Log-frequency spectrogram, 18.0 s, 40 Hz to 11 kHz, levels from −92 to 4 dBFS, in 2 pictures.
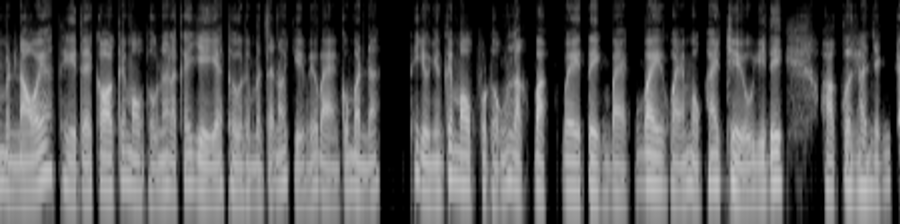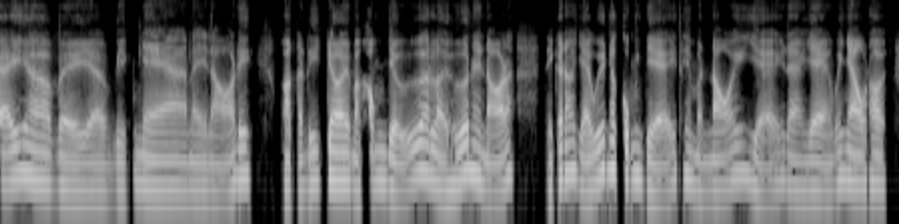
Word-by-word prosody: mình 110 -5 -4
nói 100 +5 +3
á, 150 - -2
thì 110 -8 -4
để 95 0 -2
coi 110 0 +4
cái 130 - -6
mâu 105 -5 -1
thuẫn 90 0 -8
nó 105 - -2
là 95 - -2
cái 115 +4 -5
gì 95 -4 0
á, 95 - 0
thường 95 -2 -4
thì 95 - -7
mình 90 -1 -7
sẽ 95 - -5
nói 115 +4 -4
chuyện 90 -5 -7
với 105 +4 -4
bạn 90 -4 -2
của 105 - -5
mình 105 -4 -1
á. - - -5 0.4
Thí - - -4
dụ 100 - +1
những 100 +1 -4
cái 140 - -1
mâu 115 -3 +3
v - - -4
thuẫn - - -5
lặt - - 0
vặt - - +2
về 100 -1 +1
tiền 95 -2 -2
bạc, 90 -2 -2
vay 115 -1 +3
khoảng 100 +1 -3
1-2 115 +3 -2
triệu 90 -3 0
gì 100 +1 -2
đi, 120 +2 +2 0.4
hoặc - - -3
là 105 0 -1
những 105 +3 -7
cái, 135 +5 +4
à, 125 -4 +3
về, 100 -3 0
à, 95 -1 0
việc 100 -1 -5
nhà 100 -3 +1
này 95 0 -3
nọ 95 0 0
đi, 135 0 +1 0.3
hoặc - - +1
là 100 - -1
đi 115 +4 -2
chơi 125 -1 +7
mà 105 -2 0
không 125 +2 0
giữ, 110 +6 +2
ơ, 155 - +5
lời 105 -8 +2
hứa 130 +7 +4
này 150 -4 +1
nọ 95 -3 +4
đó, - - +1 0.3
thì 100 - -6
cái 135 - +3
đó 150 - +4
giải 110 -11 +1
quyết 135 +9 +2
nó 165 - +4
cũng 135 0 0
dễ. 90 +1 +3
Thì 140 -1 -4
mình 100 -5 -5
nói 105 +9 +1
dễ 120 +1 -3
đàng 100 -3 -2
dàng 95 -2 +2
với 120 +4 -3
nhau 115 -4 +5
thôi, 115 -2 +3
105 Hz, 285 wpm, -26 LUFS, 95-120 Hz, 0.4 s, chơi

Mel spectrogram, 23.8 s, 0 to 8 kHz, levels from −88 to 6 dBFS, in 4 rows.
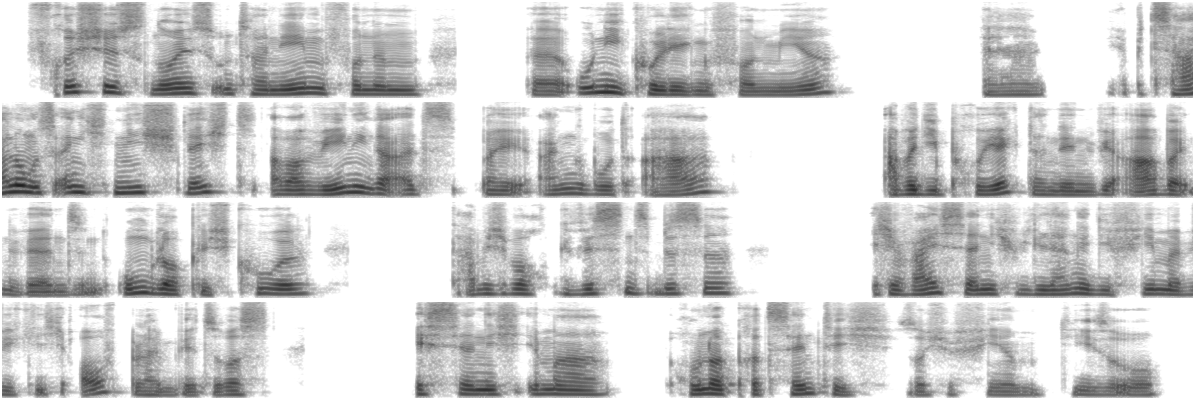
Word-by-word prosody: frisches 185 -4 +1
neues 155 +3 +4
Unternehmen 145 +2 +2
von 135 -2 -2
'nem, 125 -1 0 0.5
äh, 110 -1 -1
Uni-Kollegen 135 -10 +2
von 110 +1 -4
mir, 130 +11 -1 0.7
äh. 110 +1 -8 0.4
Die - - -20
Bezahlung 180 +8 +6
ist 175 - +2
eigentlich 185 +2 +1
nicht 175 +2 +2
schlecht, 190 +5 -2
aber 130 0 +1
weniger 155 +3 +5
als 135 -1 -5
bei 125 -1 -3
Angebot 130 -2 -4
A. 110 - -2 0.8
Aber 130 +2 +4
die 125 -1 -1
Projekte, 140 +3 0
an 115 - -3
denen 110 -1 -1
wir - - -3
arbeiten 120 +2 +1
werden, 100 0 -1
sind - - -9
unglaublich 145 -8 +2
cool. 145 -1 +2 0.7
Da - - -16
habe 145 - -3
ich 140 - -5
aber 145 - +2
auch 135 - -9
Gewissensbisse. 150 +3 -2 0.7
Ich 135 -3 -2
weiß 155 +5 +1
ja 135 - +3
nicht, 140 0 -1
wie 135 - -7
lange 130 +3 +1
die 125 -1 -5
Firma 135 -4 -1
wirklich 115 -1 -9
aufbleiben 115 - -3
wird 100 - -5
sowas 115 +2 -3 0.7
ist 135 - 0
ja 135 - +4
nicht 130 -1 +2
immer 130 -2 +1 0.4
hundertprozentig, 135 -4 +1
solche 105 -1 -10
Firmen, 110 +1 -9
die 120 -2 -7
so 110 0 -5
135 Hz, 150 wpm, -23 LUFS, 120-150 Hz, 0.8 s, Bezahlung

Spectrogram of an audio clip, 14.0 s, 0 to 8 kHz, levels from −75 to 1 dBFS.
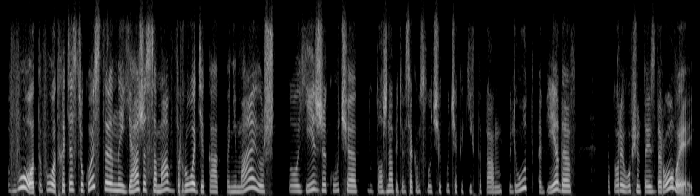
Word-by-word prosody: Вот, 240 - +5
вот, 265 -5 +2
хотя, 275 +4 0
с - - -4
другой 275 - +1
стороны, 265 - +3
я 220 +7 +4
же 280 -1 +5
сама 245 +4 +1
вроде 235 -1 +1
как 210 0 -4
понимаю, 220 - 0
что 225 +1 -3
есть 235 +7 +1
же 245 -2 +3
куча, 235 -2 -1 0.2
ну, 230 -3 -21
должна 215 +3 -1
быть, 220 -2 -11
во 205 - -12
всяком 205 0 -5
случае, 215 0 -3
куча 225 0 -7
каких-то 215 0 -16
там 195 +2 -7
блюд, 275 - -4
обедов, 220 +4 0 0.6
которые, 230 +3 -3
в 210 - -5
общем-то, 215 -3 -4
и 210 - 0
здоровые, 340 - +1
230 Hz, 135 wpm, -25 LUFS, 210-265 Hz, 0.6 s, Вот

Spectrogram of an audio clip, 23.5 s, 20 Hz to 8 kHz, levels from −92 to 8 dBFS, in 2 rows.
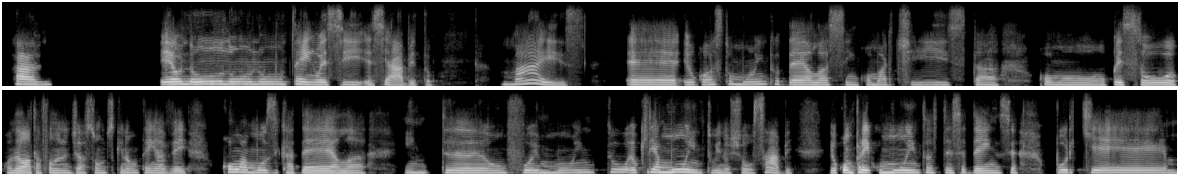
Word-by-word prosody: Sabe? 225 -3 +4 1.1
Eu 230 +2 +8
não 240 +1 +5
não 235 0 +2
não 230 0 0
tenho 225 -3 +2
esse 205 0 -2
esse 195 +4 -5
hábito, 170 -3 -1 0.7
mas, 220 - -3 0.5
eh, 205 -1 +1
eu 210 +1 -2
gosto 220 +4 -5
muito 235 +2 -4
dela, 200 0 +1
assim, 200 -1 -9
como 195 +1 -7
artista, 185 0 -9 0.4
como 195 -3 -4
pessoa, 195 -2 0
quando 195 -1 -3
ela 185 0 +6
está 190 +1 -3
falando 190 0 -3
de 190 - -7
assuntos 185 0 -6
que 210 - -6
não 190 +1 -3
têm 190 -1 -3
a 185 - -1
ver 180 0 -3 0.3
com 250 -1 +5
a - - +5
música 205 -3 -2
dela, 185 +1 +2 0.4
então 200 0 -1
foi 205 +2 -1
muito 225 +5 -3
eu 215 - +1
queria 240 +3 +2
muito 225 -3 +4
ir 190 - -2
no 175 - -4
show, 170 -1 -7
sabe? 180 -3 -2 0.3
Eu 195 - 0
comprei 220 0 +6
com 210 -1 -4
muita 210 +1 +3
antecedência 190 -2 -2 0.4
porque 210 -2 +1
205 Hz, 130 wpm, -23 LUFS, 190-225 Hz, 1.1 s, Eu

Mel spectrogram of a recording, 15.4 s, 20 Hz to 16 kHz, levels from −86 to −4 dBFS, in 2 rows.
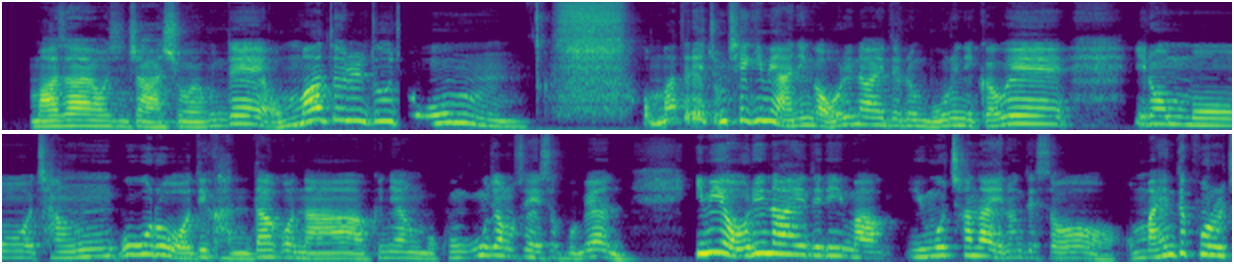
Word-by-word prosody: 맞아요. 155 +2 +4
진짜 145 -2 -1
아쉬워요. 140 +1 0
근데 210 +7 +1
엄마들도 295 - +2
좀 225 - -4 0.7
엄마들의 - - -2
좀 290 - -1
책임이 310 0 +1
아닌가. 180 +3 +1
어린아이들은 190 -6 -2
모르니까. 160 +1 -3
왜 225 -2 +2 0.4
이런 215 -1 -3
뭐 185 -2 -2
장 195 +6 -5
보러 255 +1 +1
어디 170 +1 0
간다거나 145 -3 0
그냥 165 -1 -5
뭐 145 -1 -7
공공장소에서 195 - -3
보면 145 -4 -3 0.4
이미 300 +2 +7
어린아이들이 245 -1 +4
막 175 -3 -1
유모차나 225 +2 +1
이런 180 +2 -5
데서 160 -8 -5
엄마 170 +6 0
핸드폰을 255 0 +2
190 Hz, 330 characters per minute, -21 LUFS, 160-230 Hz, 0.7 s, 이미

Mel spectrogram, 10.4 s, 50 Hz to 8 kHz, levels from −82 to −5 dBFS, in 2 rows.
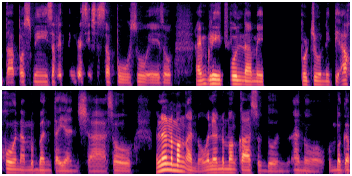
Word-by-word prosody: tapos 95 +2 -2
may 110 -1 -3
sakit - - -3
din - - -18
kasi - - -2
siya - - 0
sa - - -4
puso, 105 +2 -5
eh, 95 0 -3
so 90 - -3 0.3
I'm 125 +2 +2
grateful 145 -1 +6
na 125 -3 +2
may 115 -1 0 0.5
opportunity 120 -2 -3
ako 125 -3 +1
na 105 -3 -4
mabantayan 95 -4 -5
siya. 85 -2 -4
So 90 -1 -4 0.2
wala 200 +8 +9
namang 180 -5 +7
ano, 90 - -2
wala 115 +2 +3
namang 120 -1 -1
kaso 100 -1 +2
do'n 85 -1 -8
ano 90 -6 -8
kumbaga 95 +2 -2
105 Hz, 165 wpm, -25 LUFS, 90-120 Hz, 0.5 s, wala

